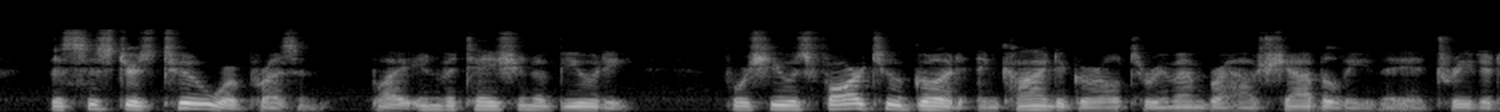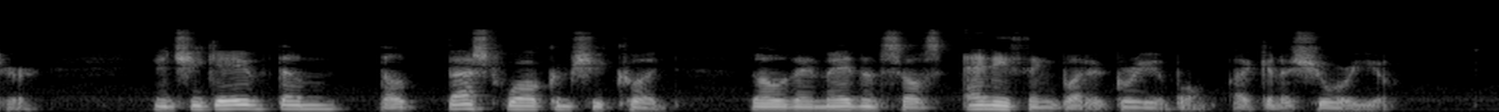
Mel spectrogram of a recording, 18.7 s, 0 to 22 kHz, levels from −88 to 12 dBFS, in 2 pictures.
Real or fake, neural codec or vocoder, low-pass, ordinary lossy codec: real; none; 7.2 kHz; MP3, 64 kbps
